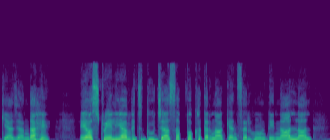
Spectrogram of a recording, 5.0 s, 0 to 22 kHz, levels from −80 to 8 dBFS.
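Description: Speech, carried over an Opus call link whose sound stops at about 12 kHz. From 0.55 to 2.07 s there is repeated packet loss, giving a robotic sound. Five short holes open in the audio, the longest 40 ms. Each is filled by stretching the last good sound forward, so about 140 ms is concealed, roughly a tenth of that stretch. The speech turns choppy, with small pieces missing. At 2.67 s one lost packet is rebuilt from error correction. The next packet held a low-quality copy, so no gap appears. That 20 ms moment sounds rougher and noisier than its surroundings.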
